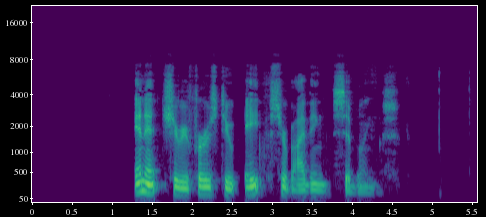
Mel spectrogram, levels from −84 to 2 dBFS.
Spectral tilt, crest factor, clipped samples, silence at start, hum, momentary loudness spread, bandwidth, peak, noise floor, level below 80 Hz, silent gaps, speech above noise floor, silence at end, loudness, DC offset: -5 dB/octave; 22 dB; under 0.1%; 1.3 s; none; 18 LU; 7.8 kHz; -8 dBFS; under -90 dBFS; -74 dBFS; 2.60-2.65 s; over 63 dB; 1.05 s; -27 LUFS; under 0.1%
